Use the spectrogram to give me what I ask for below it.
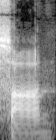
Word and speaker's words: Saint: It's pronounced San, I know, but it's spelled Saint.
